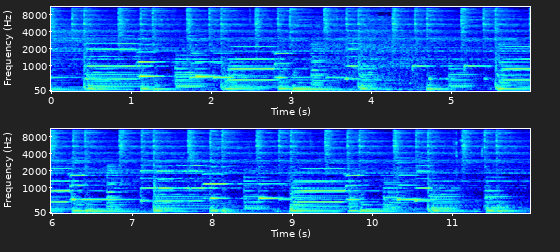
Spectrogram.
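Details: Jazzy background music with piano and brass notes plays throughout, with no animal sounds heard.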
